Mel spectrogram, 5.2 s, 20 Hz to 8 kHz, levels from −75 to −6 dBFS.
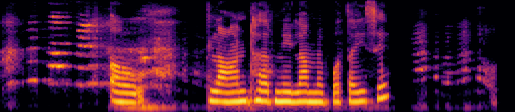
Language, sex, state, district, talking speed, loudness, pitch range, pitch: Chhattisgarhi, female, Chhattisgarh, Raigarh, 80 wpm, -18 LUFS, 215-340 Hz, 275 Hz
